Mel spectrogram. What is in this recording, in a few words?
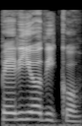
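newspaper, Spanish, female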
